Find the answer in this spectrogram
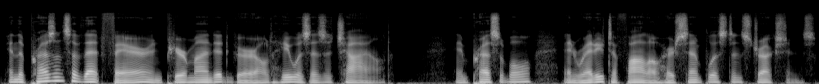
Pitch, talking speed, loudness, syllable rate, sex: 100 Hz, 170 wpm, -19 LUFS, 4.7 syllables/s, male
